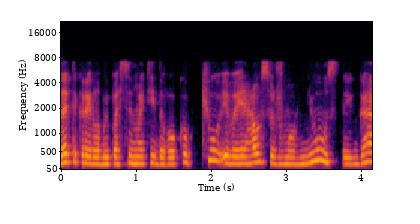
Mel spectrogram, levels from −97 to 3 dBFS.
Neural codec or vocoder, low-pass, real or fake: none; 7.2 kHz; real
